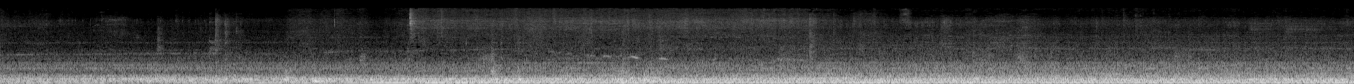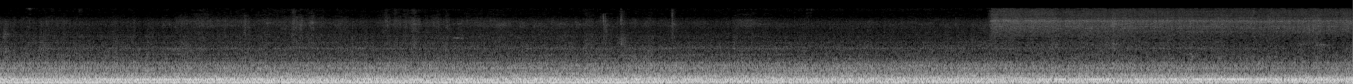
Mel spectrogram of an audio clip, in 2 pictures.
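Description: Inside a Class 158 diesel multiple unit under way: a steady low drone of the underfloor diesel engine and the rumble of wheels on the rails.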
